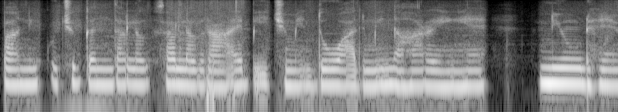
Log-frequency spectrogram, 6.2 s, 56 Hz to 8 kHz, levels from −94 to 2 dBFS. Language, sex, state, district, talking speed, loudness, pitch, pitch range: Hindi, female, Bihar, West Champaran, 165 wpm, -15 LUFS, 185 Hz, 180-190 Hz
